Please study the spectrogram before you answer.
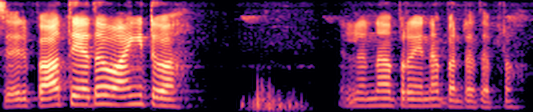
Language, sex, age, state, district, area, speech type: Tamil, female, 60+, Tamil Nadu, Kallakurichi, urban, spontaneous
